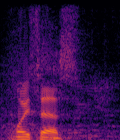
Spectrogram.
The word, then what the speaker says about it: Moises: Accent on the ses. Moises.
